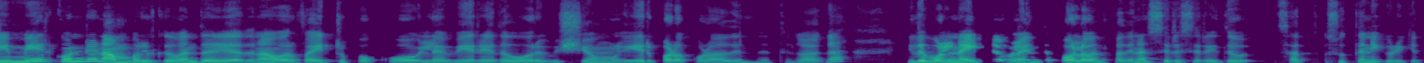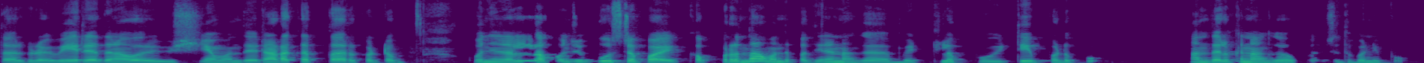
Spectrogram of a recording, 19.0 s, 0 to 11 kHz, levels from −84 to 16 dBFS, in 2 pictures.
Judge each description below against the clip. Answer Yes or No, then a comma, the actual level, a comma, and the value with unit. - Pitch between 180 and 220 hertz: Yes, high, 195 Hz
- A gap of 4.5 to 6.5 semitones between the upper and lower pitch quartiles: No, average, 3.3 semitones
